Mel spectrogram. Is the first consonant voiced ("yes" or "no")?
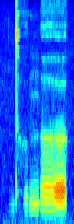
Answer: yes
